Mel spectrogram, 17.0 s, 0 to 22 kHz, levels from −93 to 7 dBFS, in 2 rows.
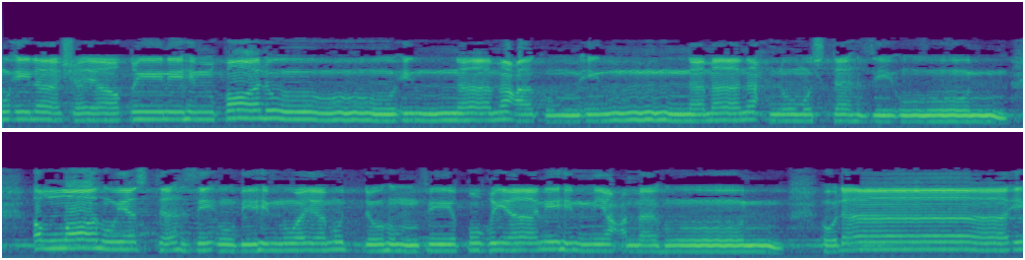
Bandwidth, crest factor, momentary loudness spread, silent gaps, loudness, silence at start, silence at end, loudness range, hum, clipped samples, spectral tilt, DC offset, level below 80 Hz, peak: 8 kHz; 16 dB; 9 LU; none; -19 LUFS; 0 s; 0 s; 3 LU; none; under 0.1%; -1 dB/octave; under 0.1%; -60 dBFS; -6 dBFS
